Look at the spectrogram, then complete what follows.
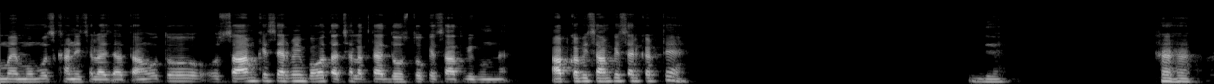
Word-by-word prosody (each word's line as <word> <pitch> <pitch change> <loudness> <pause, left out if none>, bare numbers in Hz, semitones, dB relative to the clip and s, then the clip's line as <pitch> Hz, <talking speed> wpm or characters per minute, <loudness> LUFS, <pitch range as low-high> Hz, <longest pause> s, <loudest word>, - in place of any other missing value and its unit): मैं 125 0 0
मोमोज़ 125 +2 -4
खाने 125 -1 -1
चला 115 -1 0
जाता 115 0 -1
हूँ, 125 +3 -5
तो 145 -2 -5
शाम 135 +4 +7
के 155 0 -4
सैर 150 -1 +2
में 155 0 0
बहुत 145 +1 0
अच्छा 145 - 0
लगता 130 -1 0
है, 125 -1 +3
दोस्तों 125 +1 -3
के 130 - -7
साथ 125 -1 +2
भी 125 - -4
घूमना। 115 0 -7 0.5
आप 130 - +5
कभी 145 0 +3
शाम 145 -1 +4
के 155 - -2
सैर 155 0 -1
करते 150 +5 -3
हैं? 145 -5 -4 2.8
जी। 125 -2 -9 1.6
हाँ, 150 -1 +3
हाँ। 130 -2 -5
135 Hz, 150 wpm, -23 LUFS, 125-145 Hz, 2.8 s, शाम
